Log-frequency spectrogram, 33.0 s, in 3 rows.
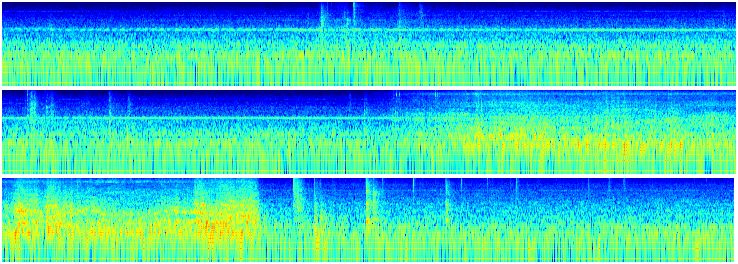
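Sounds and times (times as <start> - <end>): fire crackles: 16.3 - 33.0
straw fire rushing: 16.6 - 33.0.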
